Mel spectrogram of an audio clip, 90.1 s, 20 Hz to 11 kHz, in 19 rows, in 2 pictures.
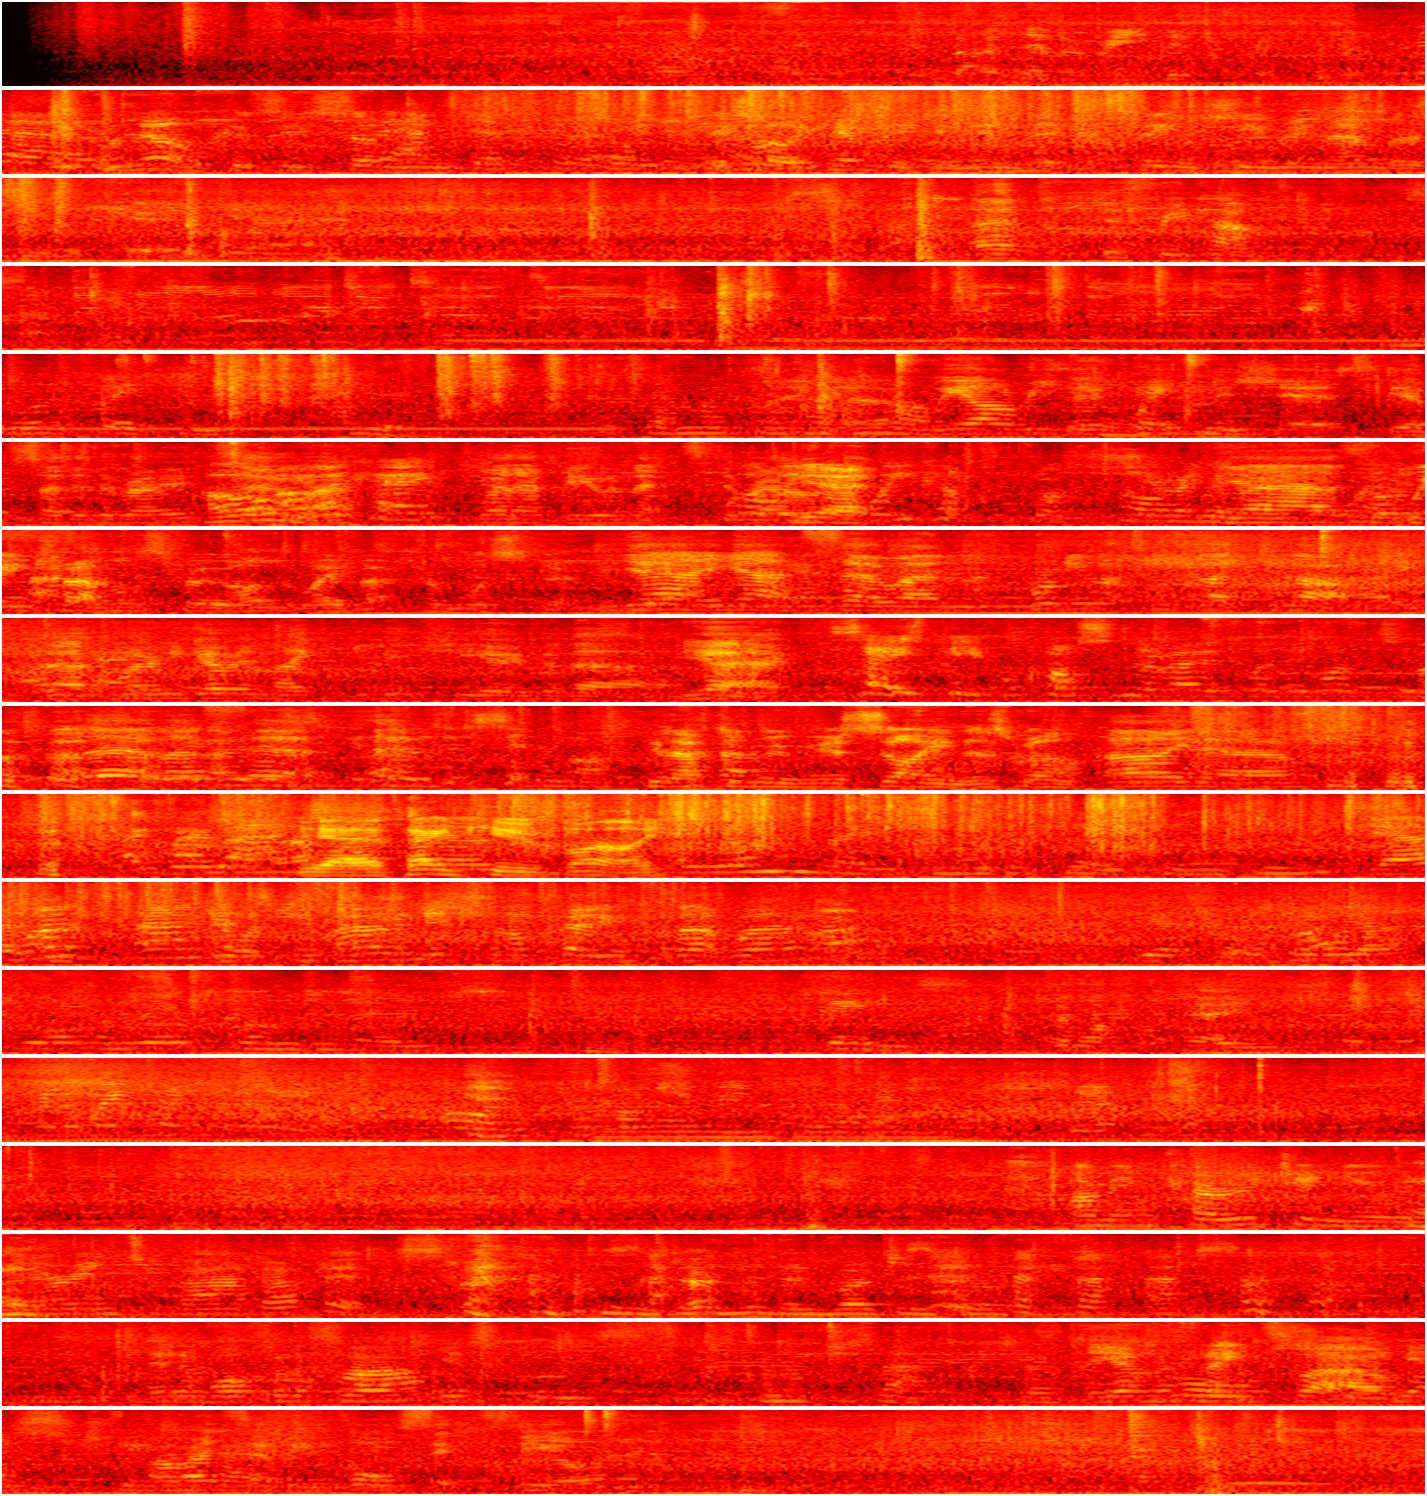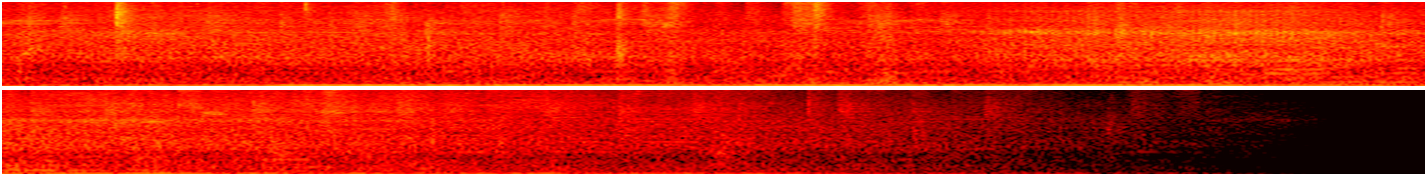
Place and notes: {"title": "Candid Voices in a shop at Tewkesbury, Worcestershire, UK - Inside a Shop", "date": "2019-07-12 12:17:00", "description": "Random conversations. Mix Pre 3 + 2 Beyer lavaliers.", "latitude": "51.99", "longitude": "-2.16", "altitude": "17", "timezone": "Europe/London"}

